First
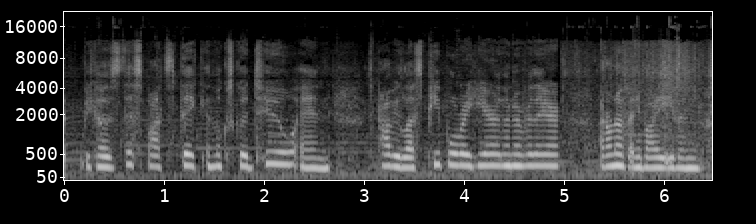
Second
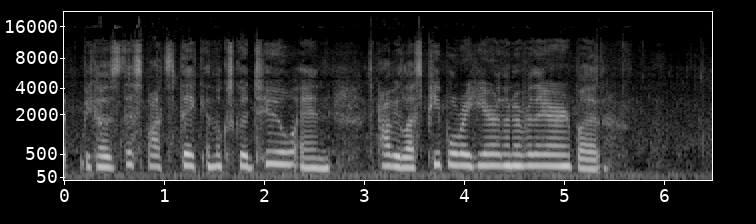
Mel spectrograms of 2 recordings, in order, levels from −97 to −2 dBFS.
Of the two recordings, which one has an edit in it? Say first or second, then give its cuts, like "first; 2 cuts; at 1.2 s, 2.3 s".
first; 1 cut; at 4.9 s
